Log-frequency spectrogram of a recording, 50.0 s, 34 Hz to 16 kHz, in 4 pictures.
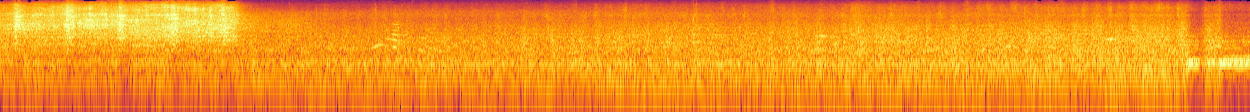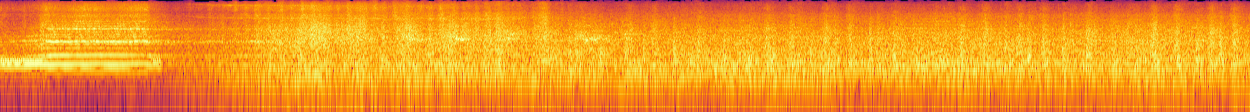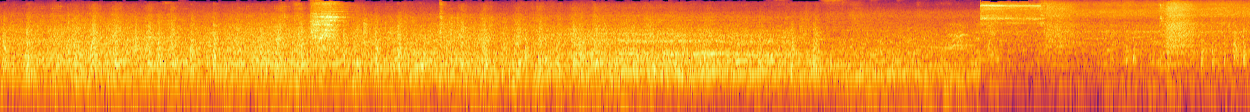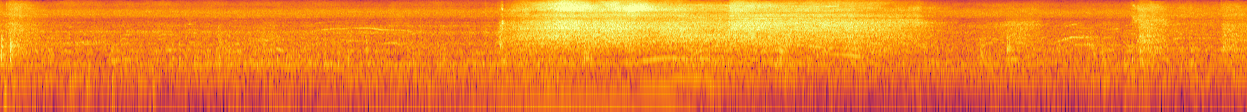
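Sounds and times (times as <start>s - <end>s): wheels clickety-clack: 0.0s - 12.2s, 14.6s - 31.1s, 34.8s - 38.0s, 47.2s - 49.9s
train rumbling on bridge: 0.0s - 49.9s
train whistle: 11.8s - 14.8s, 31.2s - 33.0s, 40.7s - 41.6s.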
